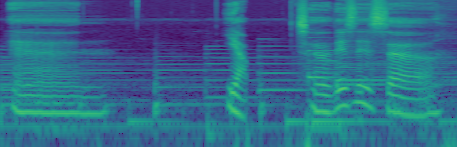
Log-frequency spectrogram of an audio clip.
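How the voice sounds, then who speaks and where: A woman speaks at a very slow pace while music plays in the background. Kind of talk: casual voice-over narration of a drawing process. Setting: home recording with new microphone. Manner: hesitant, many fillers.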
